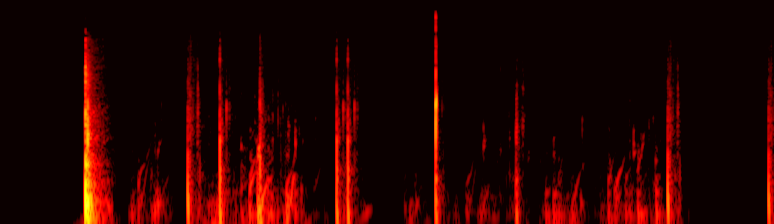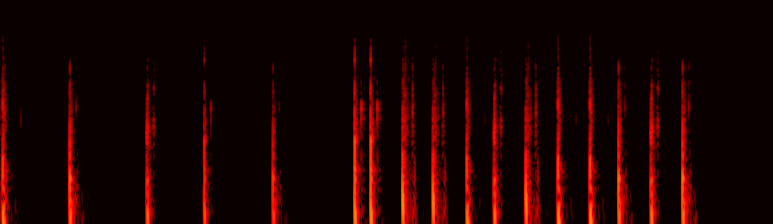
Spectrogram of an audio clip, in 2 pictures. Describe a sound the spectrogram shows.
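Footsteps tread on stone at a steady pace.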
